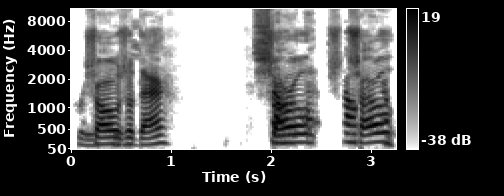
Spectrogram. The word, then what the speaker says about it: Jourdain: Can you pronounce it correctly, please? Charles Jourdain. Charles Jourdain.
